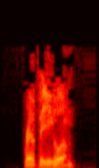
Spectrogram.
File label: "revealing", English; adjectives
